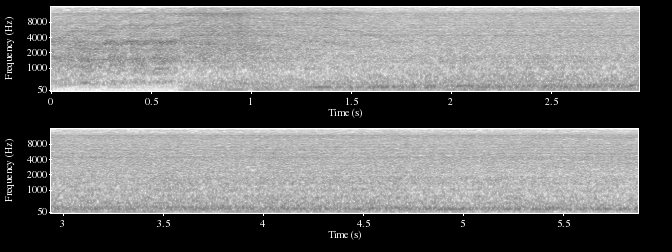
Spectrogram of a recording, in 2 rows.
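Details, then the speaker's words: 2008 Nissan Pathfinder R51 at 215K miles, first start after replacing fan clutch with OEM Nissan part and new belt: engine settles into steady idle, fan's brief whirr at start calms quickly instead of hovercraft roar; normal engagement. "That's better. It started, you could hear the fan whirring, but it calmed right down."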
